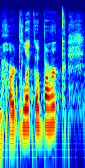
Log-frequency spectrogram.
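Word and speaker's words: Hrdlica-Burke: I'm also, a lot of people know me as Dawn Hardlick of Burke.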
